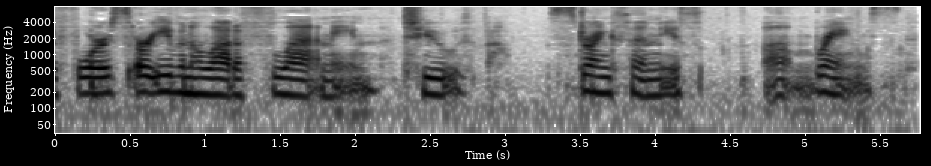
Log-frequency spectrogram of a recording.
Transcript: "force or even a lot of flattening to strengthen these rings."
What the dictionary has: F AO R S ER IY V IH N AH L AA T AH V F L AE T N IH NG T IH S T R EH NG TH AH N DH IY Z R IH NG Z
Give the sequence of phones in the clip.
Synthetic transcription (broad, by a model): F AO R S ER IY V IH N AH L AA T AH V F L AE T N IH NG T IH S T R EH NG TH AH N DH IY Z R IH NG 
